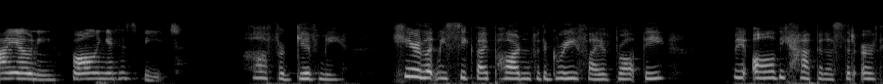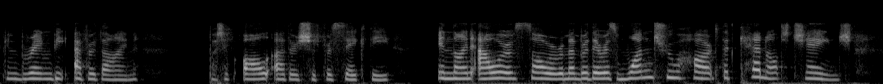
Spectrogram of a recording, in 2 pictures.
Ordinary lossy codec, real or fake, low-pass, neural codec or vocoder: Opus, 16 kbps; real; 7.2 kHz; none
